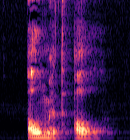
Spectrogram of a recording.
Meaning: all in all
- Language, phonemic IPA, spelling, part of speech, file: Dutch, /ˈɑl mɛt ˈɑl/, al met al, adverb, Nl-al met al.ogg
